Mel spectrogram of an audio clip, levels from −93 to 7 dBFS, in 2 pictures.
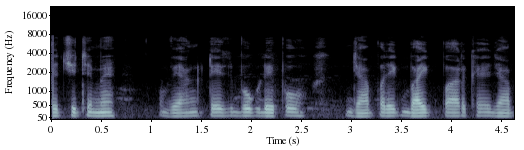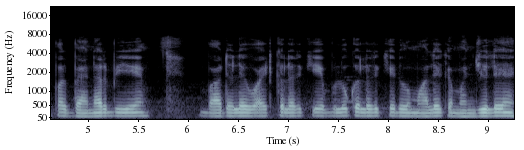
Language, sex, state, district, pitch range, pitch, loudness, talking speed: Hindi, male, Maharashtra, Chandrapur, 115-120 Hz, 120 Hz, -27 LUFS, 195 wpm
